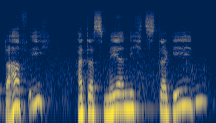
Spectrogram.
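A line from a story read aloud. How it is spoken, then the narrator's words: Called out. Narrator (German): rief Peter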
